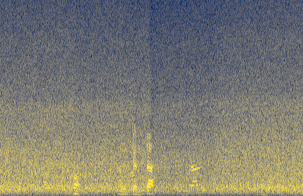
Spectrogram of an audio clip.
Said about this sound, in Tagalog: Ang ganda ng pagbagsak ng tubig.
